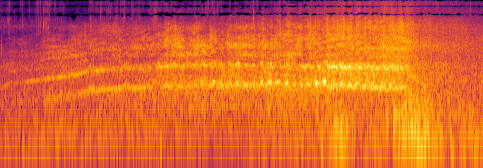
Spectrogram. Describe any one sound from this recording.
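A boat's motor whines high, rising in pitch as it speeds closer, then cuts away sharply.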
